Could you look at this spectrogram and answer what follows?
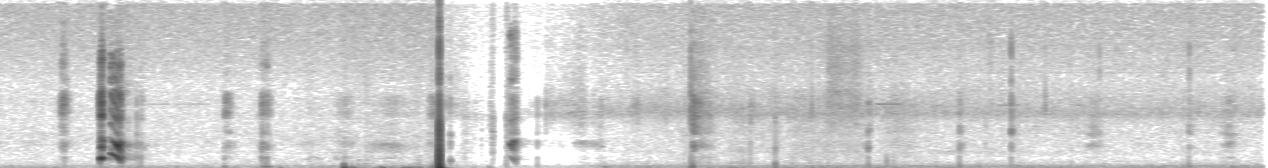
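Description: Several sharp, abrupt gulping bursts at irregular intervals in a quiet room, typical of hiccups.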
